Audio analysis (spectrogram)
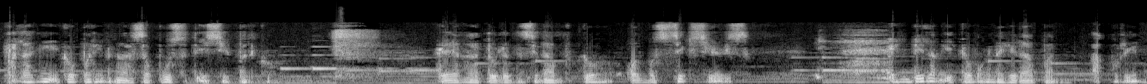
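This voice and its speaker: Deep-voiced remorseful Filipino man. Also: vocal fry. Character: remorseful returning lover and father, pleading earnestly. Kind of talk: Filipino radio drama acting. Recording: dull radio recording, music bed.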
